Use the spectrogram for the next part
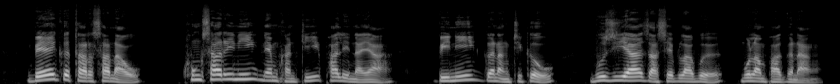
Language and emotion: Bodo, neutral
